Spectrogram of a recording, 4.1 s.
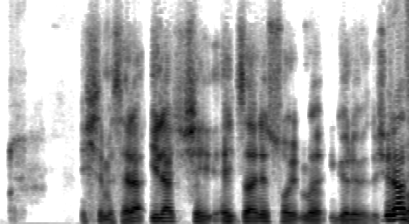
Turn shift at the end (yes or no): yes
